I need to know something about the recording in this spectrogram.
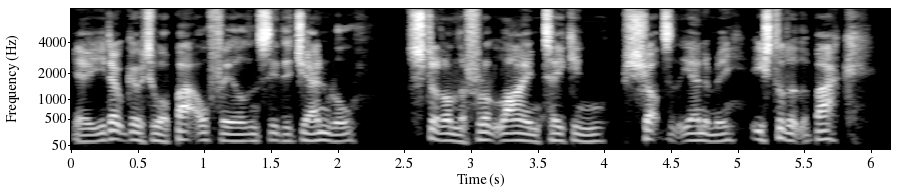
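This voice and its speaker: A man's voice: mid-range voice, steady tone, fast talker, husky, no room sound, clean studio sound. Joking man hosting a podcast. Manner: joking, chatty storytelling with anecdotes. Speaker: podcast host. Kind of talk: casual interview chat.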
